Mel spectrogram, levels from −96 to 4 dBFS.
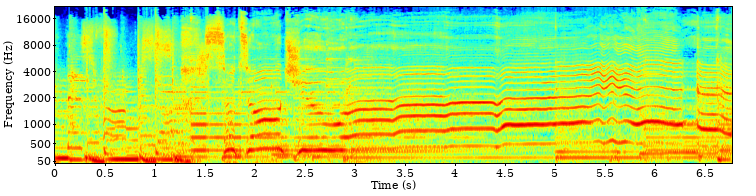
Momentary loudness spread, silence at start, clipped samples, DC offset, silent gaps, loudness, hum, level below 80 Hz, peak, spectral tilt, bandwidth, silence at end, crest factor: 3 LU; 0 s; 0.9%; under 0.1%; none; -6 LUFS; none; -20 dBFS; 0 dBFS; -3.5 dB/octave; over 20 kHz; 0 s; 6 dB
